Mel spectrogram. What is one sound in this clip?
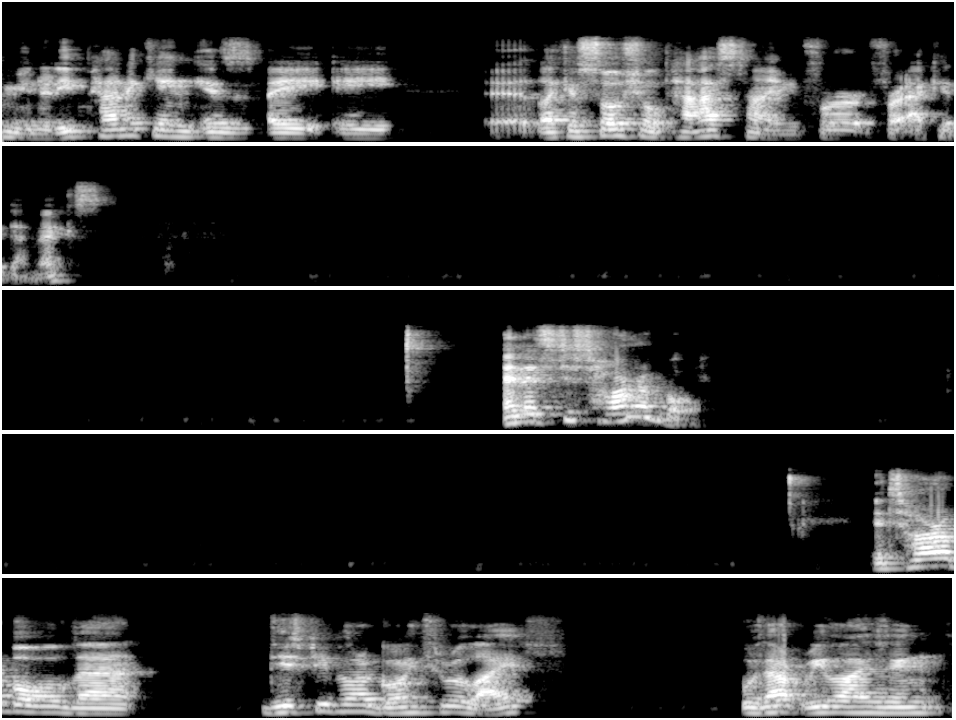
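A man speaks calmly and close by, with pauses between phrases.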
